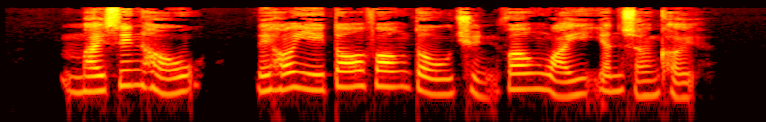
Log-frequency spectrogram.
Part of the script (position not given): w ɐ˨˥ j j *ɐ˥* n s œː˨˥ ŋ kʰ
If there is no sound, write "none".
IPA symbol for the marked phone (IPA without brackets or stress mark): ɐ˥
